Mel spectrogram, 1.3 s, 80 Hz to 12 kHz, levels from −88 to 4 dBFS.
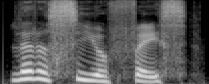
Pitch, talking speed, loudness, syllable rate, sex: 240 Hz, 230 wpm, -15 LUFS, 4.6 syllables/s, female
